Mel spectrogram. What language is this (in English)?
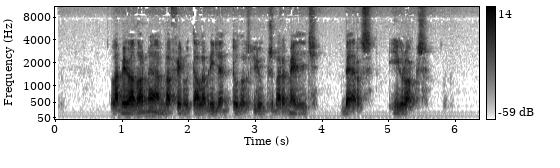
Catalan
